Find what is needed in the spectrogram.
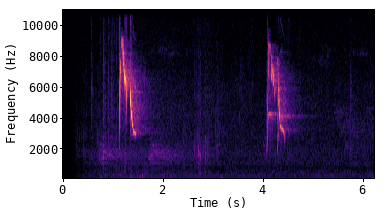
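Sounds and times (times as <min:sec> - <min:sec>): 
Poecile palustris marsh tit calls: 0:00.8 - 0:02.1, 0:04.1 - 0:04.7.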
